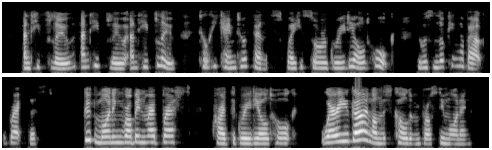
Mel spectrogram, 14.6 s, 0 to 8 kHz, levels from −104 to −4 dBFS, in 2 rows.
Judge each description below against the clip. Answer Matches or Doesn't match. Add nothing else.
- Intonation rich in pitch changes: Doesn't match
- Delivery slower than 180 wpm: Doesn't match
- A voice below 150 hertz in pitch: Doesn't match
